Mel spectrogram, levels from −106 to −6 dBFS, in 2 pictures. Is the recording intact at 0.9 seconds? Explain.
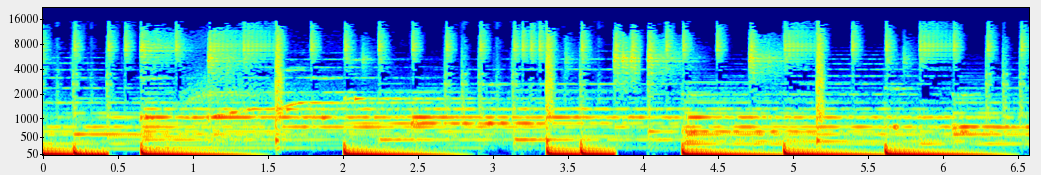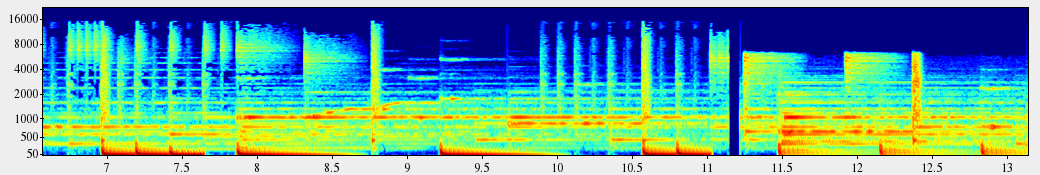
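Yes, the audio is intact at 0.9 seconds, with no dropout, click, distortion or other fault at that point.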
